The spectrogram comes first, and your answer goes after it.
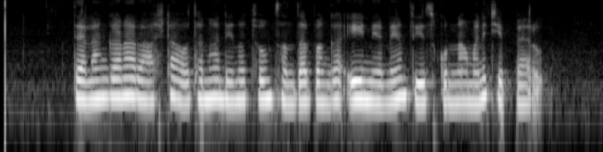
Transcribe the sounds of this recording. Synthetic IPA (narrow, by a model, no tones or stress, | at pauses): t̪ɛlɐŋɡaːɳaɾaːʂʈɾɐːʋɐt̪ʰɐnaːninɐt͡ʃ̪ːʋɐmsɐnd̪ɐɾbʱɐŋɡaːʔeːniɾnɐjɐmt̪iːsu̥kunːaːmɐnit͡ʃɛpːaːɾṵ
